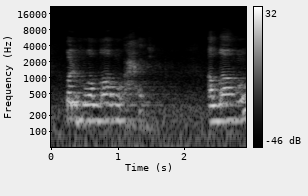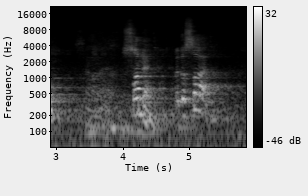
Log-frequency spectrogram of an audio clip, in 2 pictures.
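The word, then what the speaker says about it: صمد: But sometimes I'm lazy, I can't be bothered to pronounce the Sad. So I say Samad with a Sin, I don't pronounce the Sad. Meaning changes now.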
